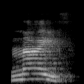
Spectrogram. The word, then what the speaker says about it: knife: Knife, here we don't pronounce K and E, so these are silent letters.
